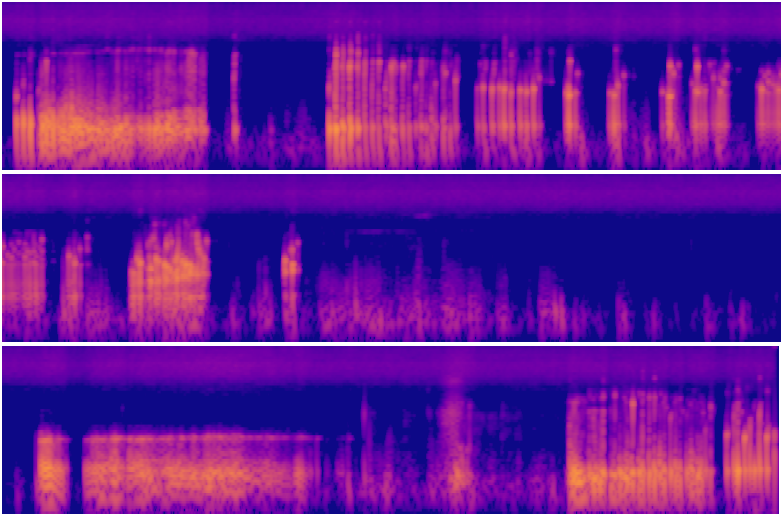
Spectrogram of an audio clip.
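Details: Loud low gurgling stomach and bowel rumbling in bursts separated by quiet gaps; gas after eating pizza; borborygmi (stomach rumbling).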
